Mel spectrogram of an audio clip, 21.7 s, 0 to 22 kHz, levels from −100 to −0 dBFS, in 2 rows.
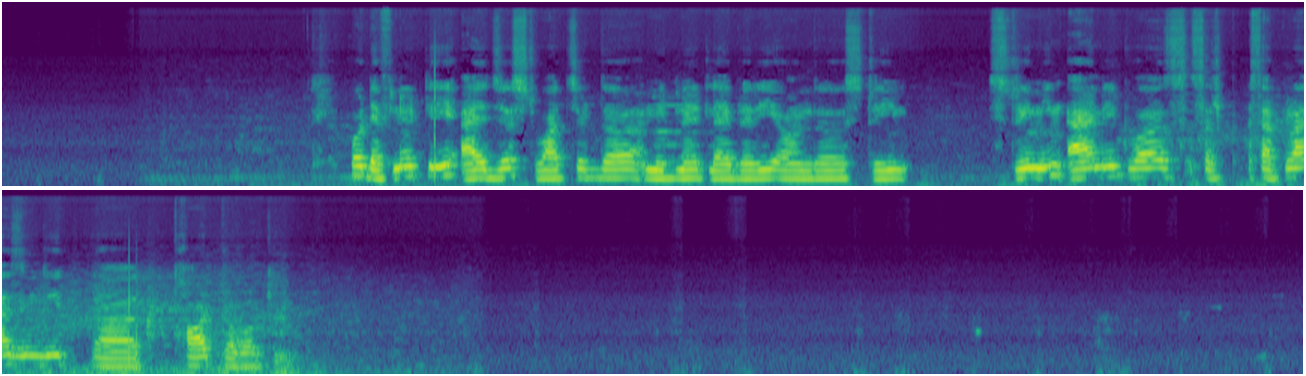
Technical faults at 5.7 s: none

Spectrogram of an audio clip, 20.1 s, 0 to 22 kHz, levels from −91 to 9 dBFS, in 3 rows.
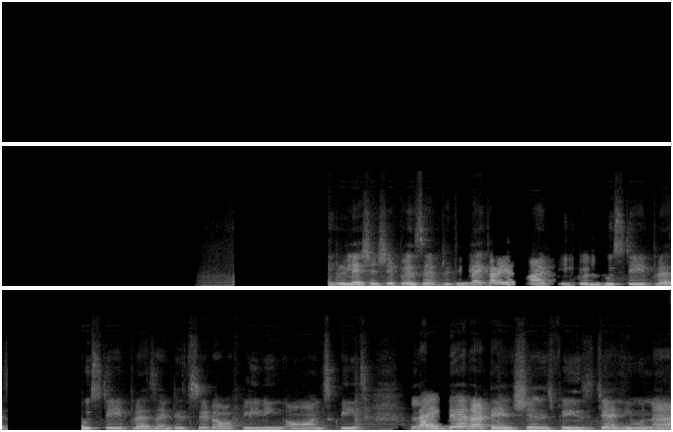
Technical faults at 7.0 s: none

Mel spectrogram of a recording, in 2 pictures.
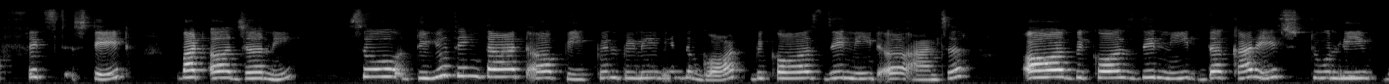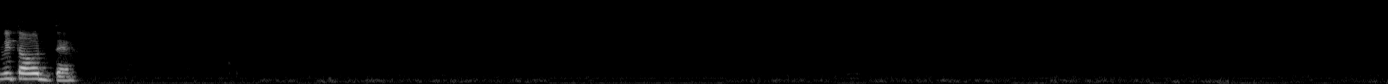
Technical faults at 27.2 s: none

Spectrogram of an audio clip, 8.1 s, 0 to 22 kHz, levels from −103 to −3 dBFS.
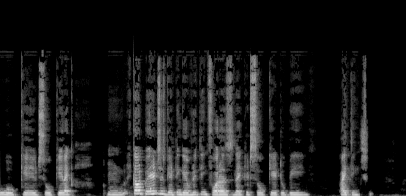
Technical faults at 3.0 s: corrupt frame decoded

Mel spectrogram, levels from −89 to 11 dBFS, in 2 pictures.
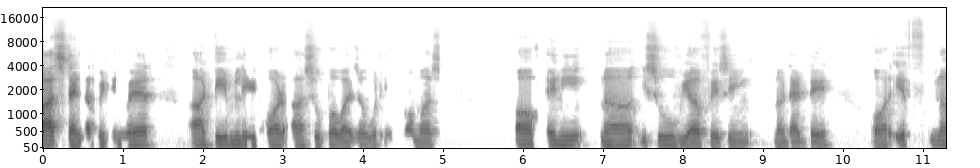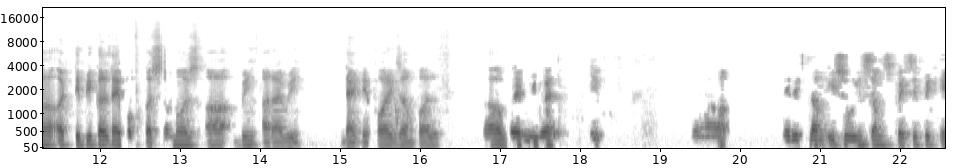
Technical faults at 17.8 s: adaptive stream at a lower bitrate

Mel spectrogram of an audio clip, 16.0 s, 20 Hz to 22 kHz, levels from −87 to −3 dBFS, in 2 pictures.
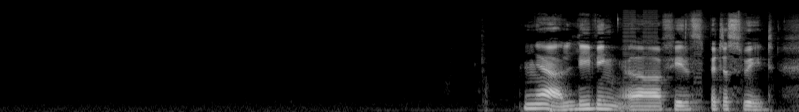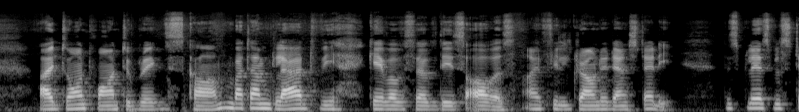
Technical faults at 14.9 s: none

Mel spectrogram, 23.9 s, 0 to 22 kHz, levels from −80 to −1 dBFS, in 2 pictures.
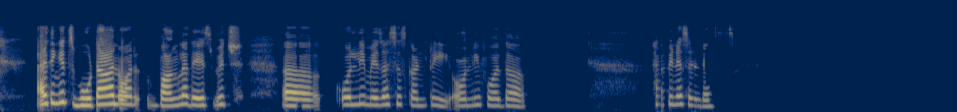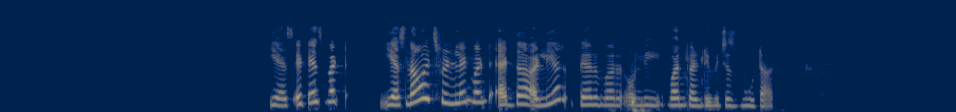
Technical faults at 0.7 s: microphone overload

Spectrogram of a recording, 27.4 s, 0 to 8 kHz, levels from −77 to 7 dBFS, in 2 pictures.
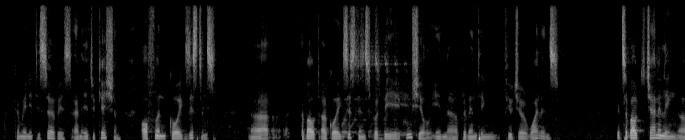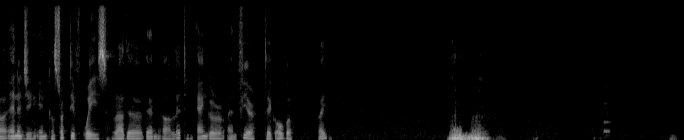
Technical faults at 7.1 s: feedback echo between two devices

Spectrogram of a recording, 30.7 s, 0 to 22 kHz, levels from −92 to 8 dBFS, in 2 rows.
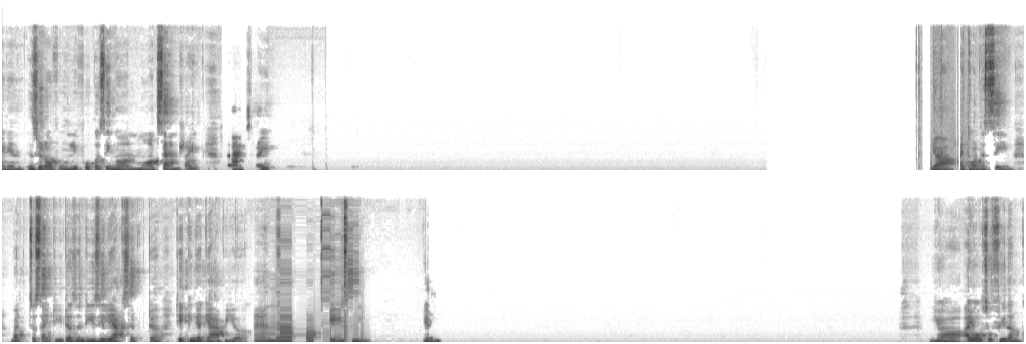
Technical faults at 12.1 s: low bit depth without dither

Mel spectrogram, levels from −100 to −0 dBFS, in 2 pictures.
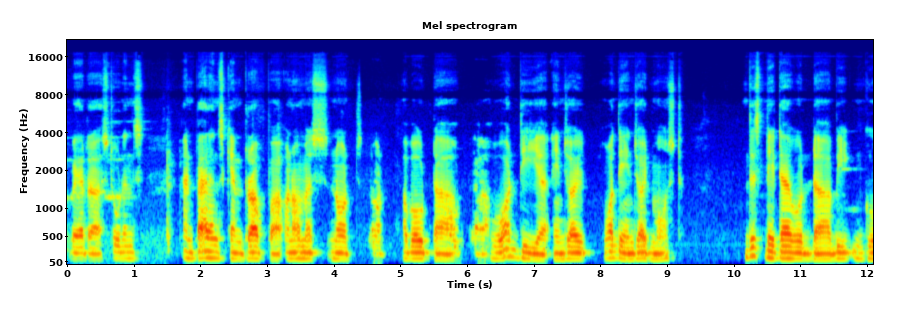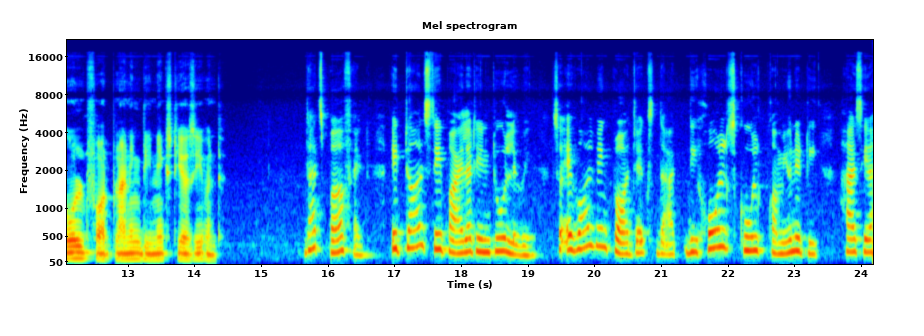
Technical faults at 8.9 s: none

